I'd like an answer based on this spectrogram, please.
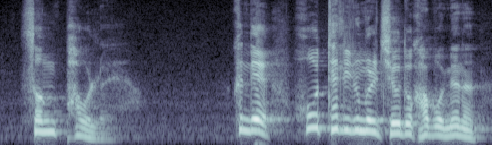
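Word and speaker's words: São Paulo: 해서 가장 큰 도시는 우리가 보통 사람들이 발음할 때 생파울로라고 해요. 생이라고 발음하는 사람 있고 그냥 성파울로라고 발음하는 사람도 있고 그래요. 근데 본래 영문 포교로면 앞에 성자예요. 성파울로예요.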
